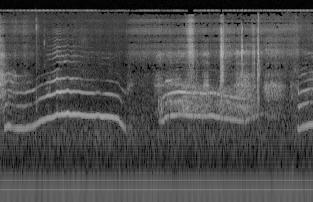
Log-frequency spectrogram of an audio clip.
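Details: Male Chihuahua, five years old, howling at home while a female nearby is in heat; two long arched howls, each rising slightly then dropping at the end, with a short pause between and faint voices in the background.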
